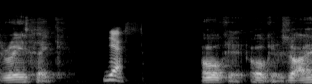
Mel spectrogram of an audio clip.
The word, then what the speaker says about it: Reisek: And yours is not rice but reek.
